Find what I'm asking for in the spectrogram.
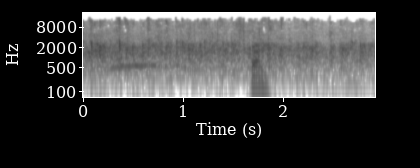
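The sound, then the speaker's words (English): An audience applauds to welcome a guest speaker at a morning gathering. The steady clapping continues throughout while a voice briefly speaks over it. “So let's give him a good warm welcome, would you?”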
